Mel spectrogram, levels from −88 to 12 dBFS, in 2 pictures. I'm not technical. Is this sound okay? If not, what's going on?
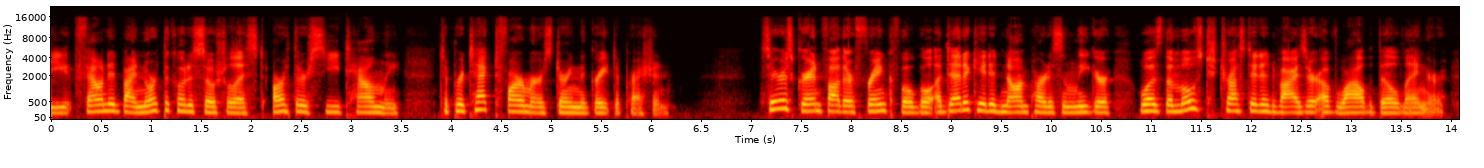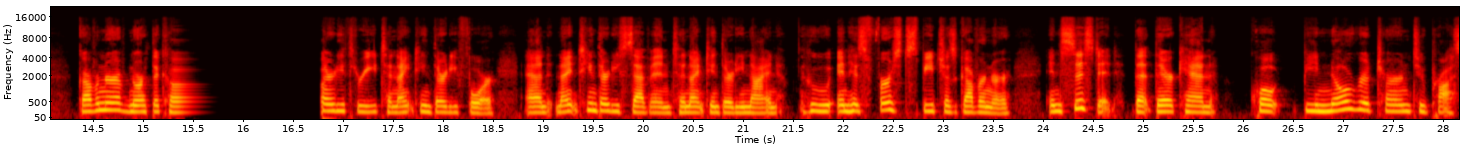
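No. There are two problems. First, a long network dropout from 15.31 to 16.82 s: the speech stops, the last sound trails off as a brief fading buzz, then about a second of silence. Most likely the connection stalled, and roughly a second of speech never arrived.

Then, a jitter buffer speed-up from 16.94 to 22.46 s: once the audio returns, the receiver has a backlog of delayed sound, so it trims tiny slices to catch up. Speech runs about 8% faster at normal pitch, sounding slightly rushed, shedding nearly half a second.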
